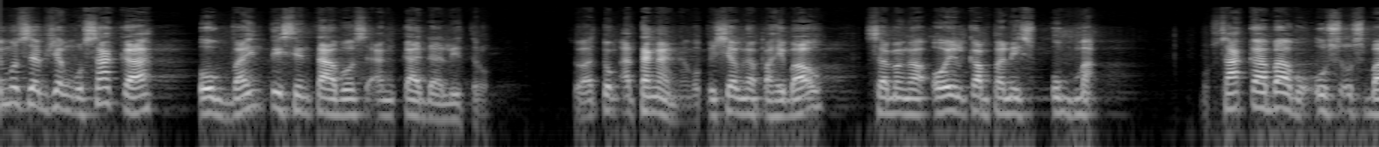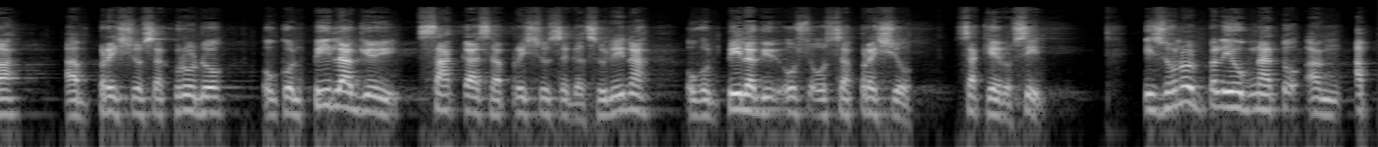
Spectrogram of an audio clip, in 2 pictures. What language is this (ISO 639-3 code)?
fil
